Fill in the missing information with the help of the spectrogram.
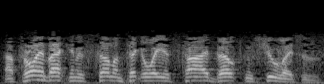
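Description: An actor playing a hard, blunt homicide sergeant who accuses and gives orders in an old-time radio crime drama. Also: male voice, a little high, fairly quick, natural voice. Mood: scornful, commanding. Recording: dull, noisy old radio recording.

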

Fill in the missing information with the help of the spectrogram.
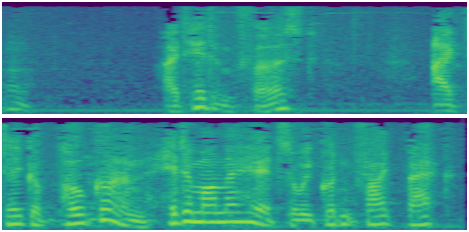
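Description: A man's voice: on the high side, big pitch swings, normal speed, bright, forceful tone, a little hiss or hum, exaggerated voice. A childlike, simple-minded young man. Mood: eerily calm. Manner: pleading, naive. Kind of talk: old-time radio drama acting. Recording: dull lo-fi old radio recording.

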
